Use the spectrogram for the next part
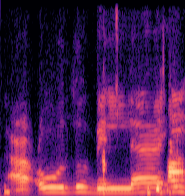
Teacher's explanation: بل جب ہم کہہ رہے ہیں نا باللہ کا, تو لام کو موٹا نہیں کرنا, آرام سے پڑھیے باریک.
